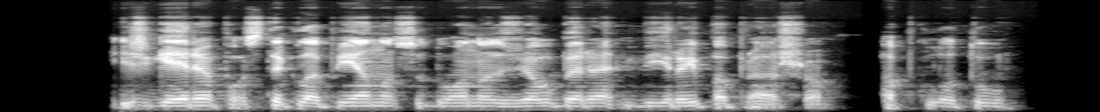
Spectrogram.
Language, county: Lithuanian, Kaunas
